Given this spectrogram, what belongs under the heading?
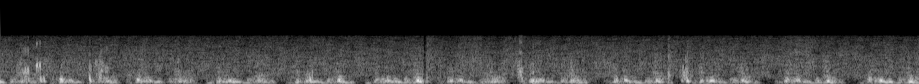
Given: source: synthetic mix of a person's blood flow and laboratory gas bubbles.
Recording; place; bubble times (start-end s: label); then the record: Doppler ultrasound of blood flow; precordium
0.09-0.49 s: bubbles
0.86-1.08 s: bubbles
3.06-3.17 s: bubbles
5.15-5.27 s: bubbles
5.30-5.41 s: bubbles
6.67-6.71 s: bubbles
6.79-6.93 s: bubbles
From the record:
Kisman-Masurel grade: 122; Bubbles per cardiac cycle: 1 to 2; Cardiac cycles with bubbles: 10 to 50%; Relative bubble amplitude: moderate (0.250 to 0.450); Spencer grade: 2 (many but less than half of the cardiac periods contain bubble signals, singularly or in groups); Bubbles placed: anywhere in the cardiac cycle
